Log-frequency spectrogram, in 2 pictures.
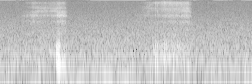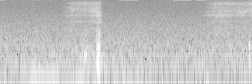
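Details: Maddie, a pet French Bulldog, snoring; raspy breathy snores recur about every two and a half seconds, each a short noisy burst with a hissing airy edge, over a quiet indoor background hum.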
